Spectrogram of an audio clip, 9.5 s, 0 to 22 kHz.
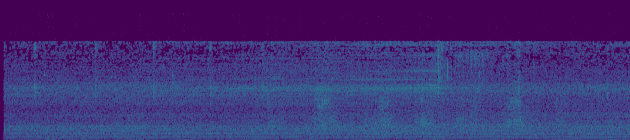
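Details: Balay 3WG-I923XP microwave oven running: a steady low hum with a buzzing rasp over it, unchanging throughout. This is an abnormal running noise of unknown cause.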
